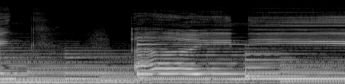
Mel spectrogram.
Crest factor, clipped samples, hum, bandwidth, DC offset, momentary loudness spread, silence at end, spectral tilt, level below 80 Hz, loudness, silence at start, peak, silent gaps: 14 dB; under 0.1%; none; 12.5 kHz; under 0.1%; 5 LU; 0 s; -6.5 dB/octave; -42 dBFS; -19 LUFS; 0 s; -4 dBFS; none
